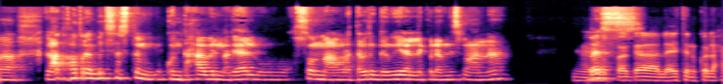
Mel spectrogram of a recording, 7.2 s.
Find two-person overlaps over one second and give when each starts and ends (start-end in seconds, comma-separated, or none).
none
